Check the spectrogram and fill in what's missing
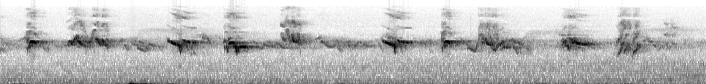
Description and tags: Sounds of birds being busy in the morning.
